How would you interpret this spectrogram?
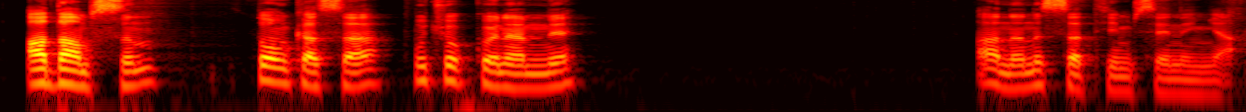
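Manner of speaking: usual speaking voice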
